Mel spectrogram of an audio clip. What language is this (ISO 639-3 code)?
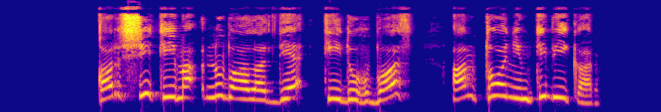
dar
